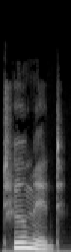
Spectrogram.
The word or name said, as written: tumid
